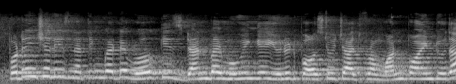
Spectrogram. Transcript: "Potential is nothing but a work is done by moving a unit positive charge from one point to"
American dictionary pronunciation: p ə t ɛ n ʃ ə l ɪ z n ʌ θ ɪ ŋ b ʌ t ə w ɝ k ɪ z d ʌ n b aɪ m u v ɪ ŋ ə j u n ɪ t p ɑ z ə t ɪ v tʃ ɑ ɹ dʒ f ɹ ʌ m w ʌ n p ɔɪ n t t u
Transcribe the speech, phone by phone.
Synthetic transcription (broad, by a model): p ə t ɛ n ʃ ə l ɪ z n ʌ t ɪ ŋ b ʌ t ə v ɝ k ɪ z d ʌ n b aɪ m u v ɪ ŋ ə j u n ɪ t p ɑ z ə t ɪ v tʃ ɑ ɹ dʒ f ɹ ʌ m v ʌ n p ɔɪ n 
